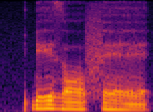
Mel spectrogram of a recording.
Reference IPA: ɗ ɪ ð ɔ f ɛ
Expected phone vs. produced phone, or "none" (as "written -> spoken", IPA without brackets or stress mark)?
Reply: none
